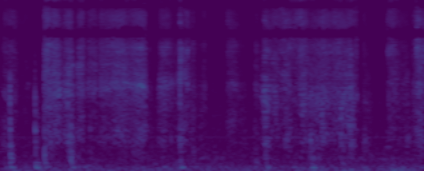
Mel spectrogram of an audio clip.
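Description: Faint rubbing and rustling of paper and card as the pages of a handmade junk journal are handled and turned, in several short strokes with brief pauses between them.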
